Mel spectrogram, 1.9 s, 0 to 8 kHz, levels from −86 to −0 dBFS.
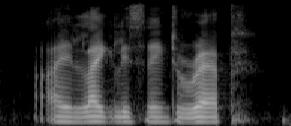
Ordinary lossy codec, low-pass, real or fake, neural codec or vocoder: Opus, 32 kbps; 7.2 kHz; real; none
